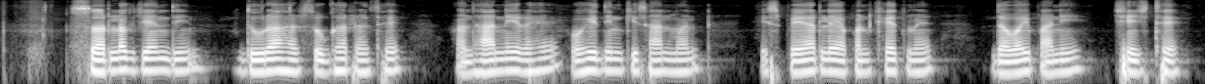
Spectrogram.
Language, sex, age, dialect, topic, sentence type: Chhattisgarhi, male, 25-30, Northern/Bhandar, agriculture, statement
